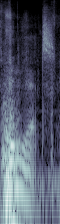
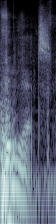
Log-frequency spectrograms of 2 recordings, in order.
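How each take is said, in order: First: The g in the middle is silent. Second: The g in the middle is silent.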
